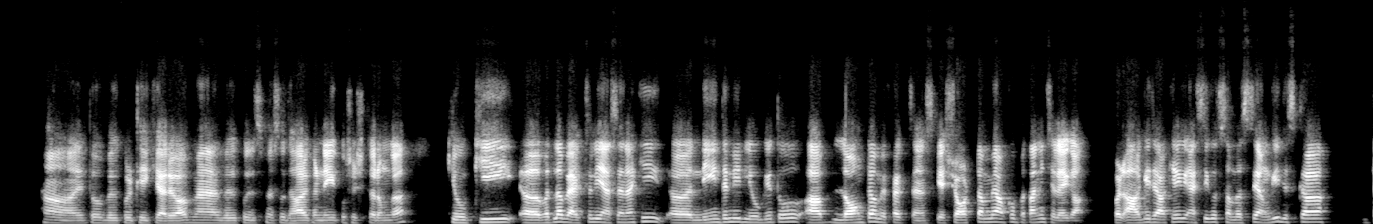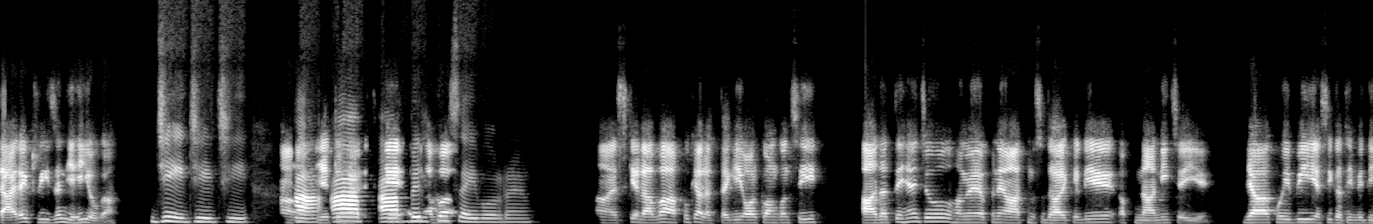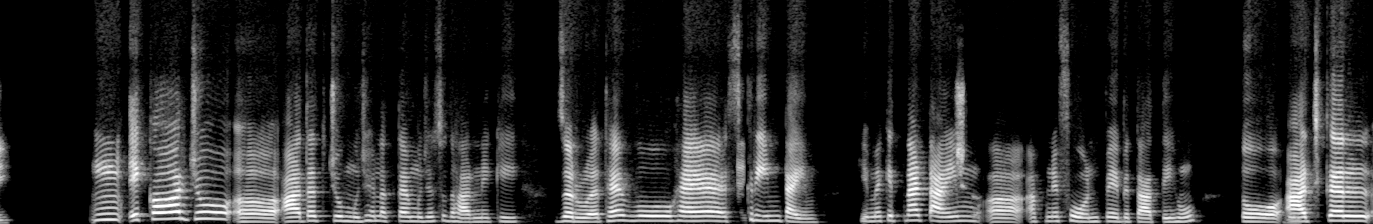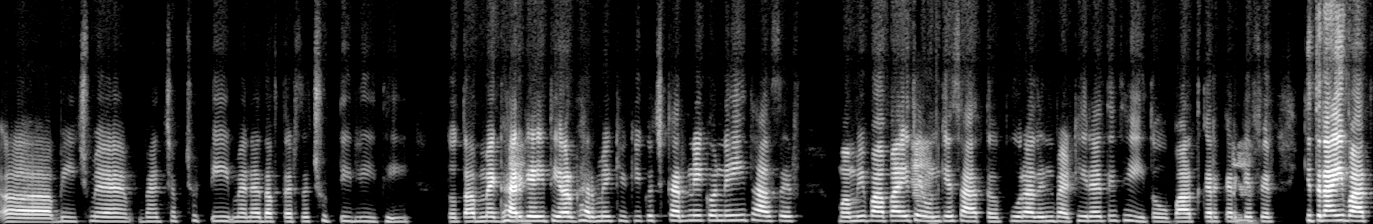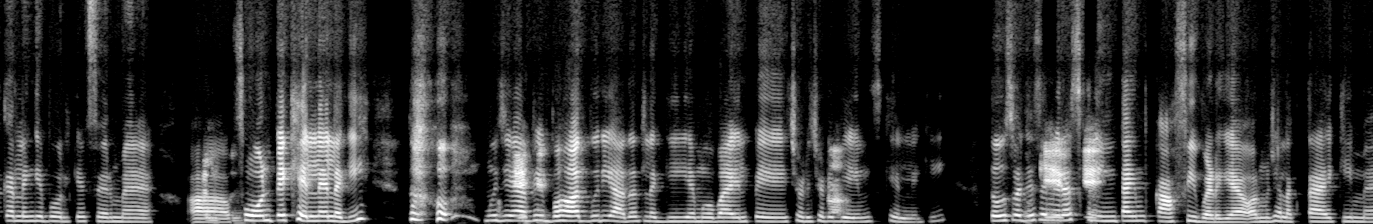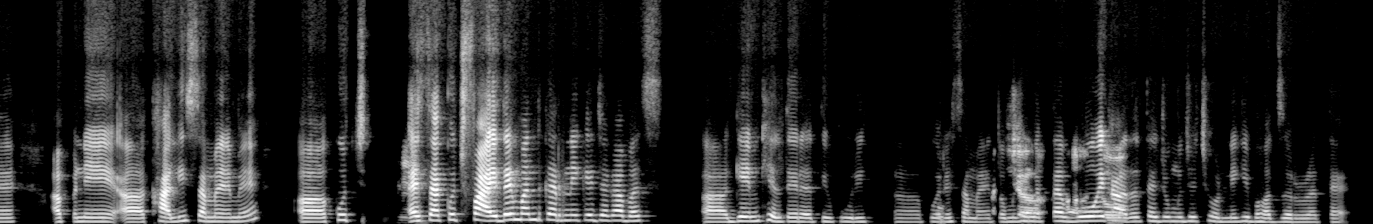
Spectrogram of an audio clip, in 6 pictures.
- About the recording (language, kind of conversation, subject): Hindi, unstructured, आत्म-सुधार के लिए आप कौन-सी नई आदतें अपनाना चाहेंगे?
- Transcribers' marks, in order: in English: "एक्चुअली"; in English: "लॉन्ग टर्म इफेक्ट्स"; in English: "शॉर्ट टर्म"; in English: "डायरेक्ट रीज़न"; in English: "स्क्रीन टाइम"; in English: "टाइम"; laughing while speaking: "तो"; in English: "ओके"; chuckle; in English: "गेम्स"; in English: "ओके, ओके"; in English: "स्क्रीन टाइम"; in English: "गेम"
